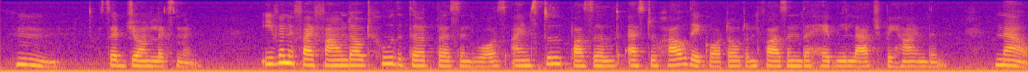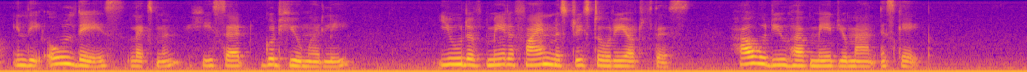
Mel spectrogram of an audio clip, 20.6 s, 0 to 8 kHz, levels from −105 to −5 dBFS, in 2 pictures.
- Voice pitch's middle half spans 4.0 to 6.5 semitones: No, average, 2.8 semitones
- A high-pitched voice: No, medium, 175 Hz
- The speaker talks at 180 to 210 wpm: No, average, 170 wpm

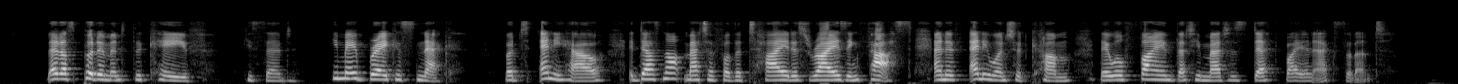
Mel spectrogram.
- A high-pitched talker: Yes, high, 205 Hz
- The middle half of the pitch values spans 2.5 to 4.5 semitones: Yes, average, 2.8 semitones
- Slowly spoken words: No, average, 175 wpm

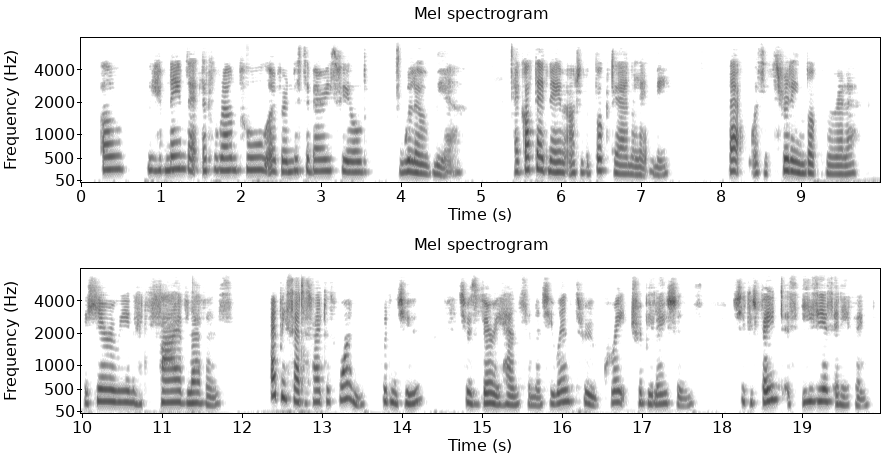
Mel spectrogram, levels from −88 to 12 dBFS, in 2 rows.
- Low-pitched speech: No, high, 220 Hz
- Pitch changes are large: No, average, 3.9 semitones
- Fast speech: No, average, 180 wpm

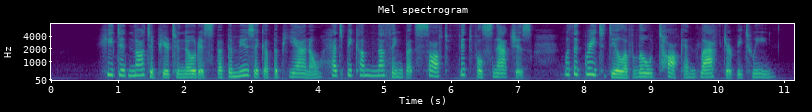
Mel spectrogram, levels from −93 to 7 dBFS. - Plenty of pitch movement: Yes, wide, 7.6 semitones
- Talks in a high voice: Yes, high, 200 Hz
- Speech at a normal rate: Yes, average, 155 wpm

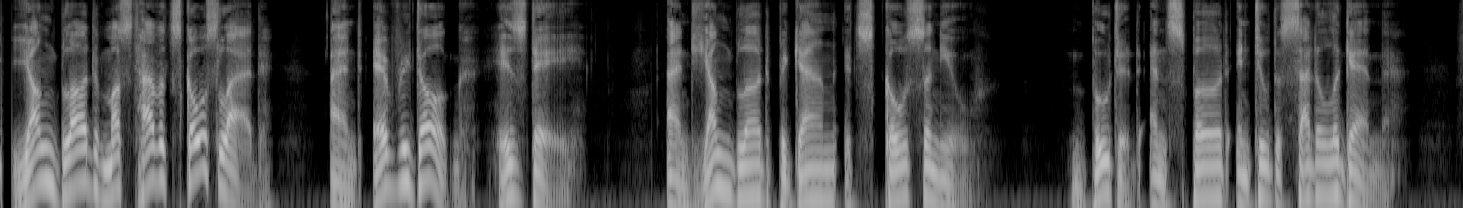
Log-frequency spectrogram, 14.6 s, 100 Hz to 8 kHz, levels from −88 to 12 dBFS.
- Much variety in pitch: Yes, wide, 7.2 semitones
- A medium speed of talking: No, slow, 105 wpm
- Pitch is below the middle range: Yes, low, 115 Hz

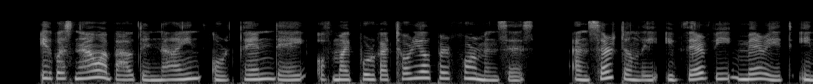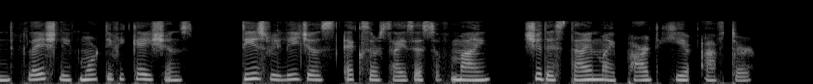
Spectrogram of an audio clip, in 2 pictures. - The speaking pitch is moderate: No, high, 220 Hz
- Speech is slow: Yes, slow, 120 wpm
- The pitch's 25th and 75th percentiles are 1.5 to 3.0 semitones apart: No, average, 3.7 semitones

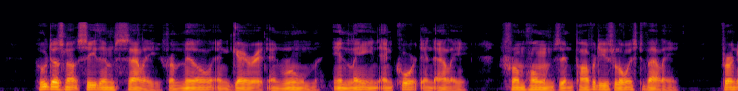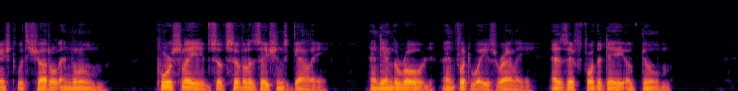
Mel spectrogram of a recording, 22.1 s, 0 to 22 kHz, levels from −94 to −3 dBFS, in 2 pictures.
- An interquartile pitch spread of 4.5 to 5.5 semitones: No, average, 3.2 semitones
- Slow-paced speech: Yes, slow, 130 wpm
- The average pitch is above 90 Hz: No, very low, 80 Hz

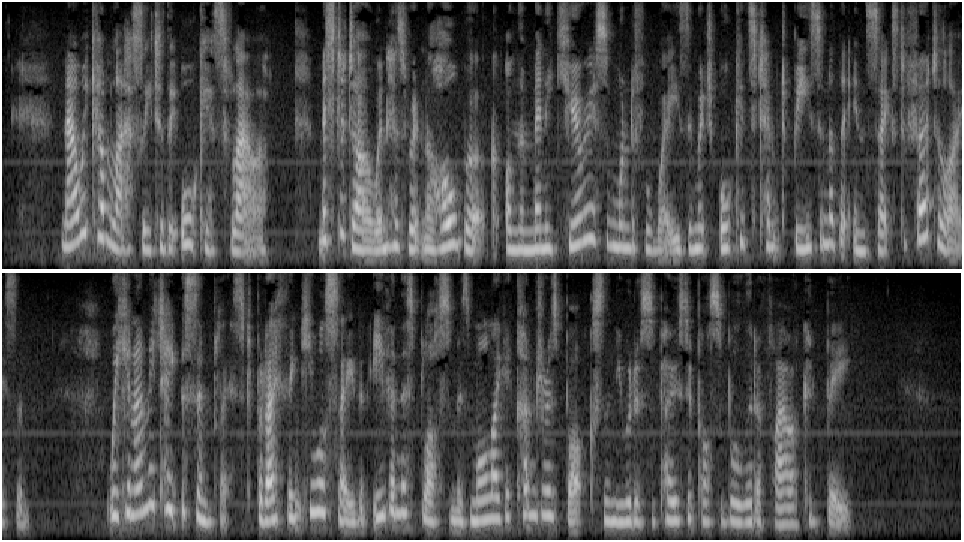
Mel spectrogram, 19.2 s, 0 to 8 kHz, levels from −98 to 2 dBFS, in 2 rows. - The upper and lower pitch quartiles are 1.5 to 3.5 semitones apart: No, average, 4.7 semitones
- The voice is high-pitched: Yes, high, 240 Hz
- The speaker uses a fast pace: Yes, fast, 210 wpm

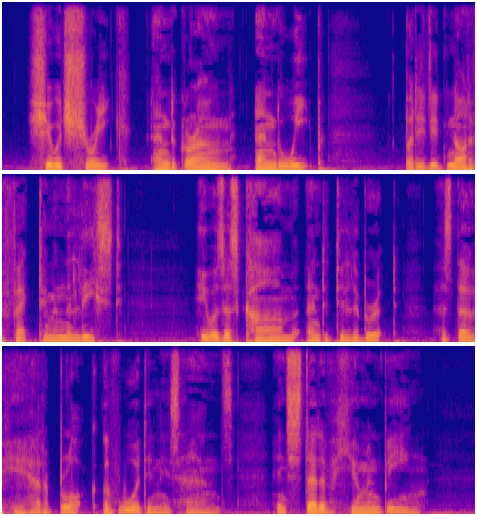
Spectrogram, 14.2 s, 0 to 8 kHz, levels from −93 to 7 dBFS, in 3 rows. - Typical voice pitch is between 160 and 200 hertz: No, low, 135 Hz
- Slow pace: No, average, 160 wpm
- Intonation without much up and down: Yes, narrow, 2.1 semitones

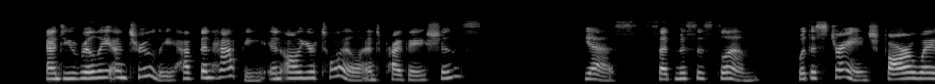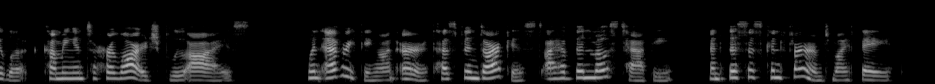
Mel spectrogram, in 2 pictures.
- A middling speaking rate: Yes, average, 155 wpm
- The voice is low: No, very high, 270 Hz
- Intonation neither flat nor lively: No, wide, 7.3 semitones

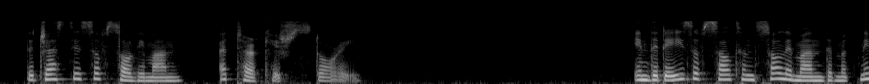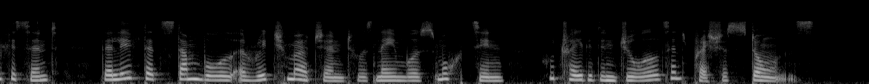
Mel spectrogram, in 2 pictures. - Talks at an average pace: No, slow, 115 wpm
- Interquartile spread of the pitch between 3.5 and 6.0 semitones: Yes, average, 5.1 semitones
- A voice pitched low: No, high, 205 Hz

